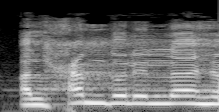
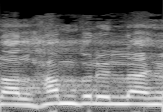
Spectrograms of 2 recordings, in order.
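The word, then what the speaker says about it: الحمد لله: আলহামদুলিল্লাহ ভালো আছি তো আলহামদুলিল্লাহ না বলে সে বলেছে আলহামদুলিল্লাহ ওই যে হা এর উচ্চারণ পরিবর্তন হয়ে গেছে এই কারণে অর্থ পরিবর্তন হয়ে দাঁড়াবে যে সমস্ত নিন্দা আল্লাহর জন্যে যিনি জগৎসমূহের রব আমার কথা কি বুঝতে পারছেন শুধু হা এর মাখরাজ ভুল হওয়ার কারণে এই সমস্যা হলো তাই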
